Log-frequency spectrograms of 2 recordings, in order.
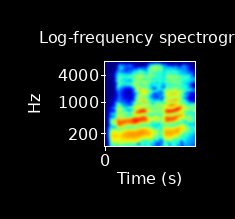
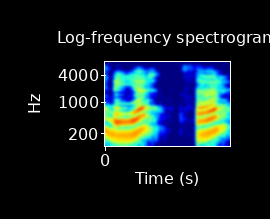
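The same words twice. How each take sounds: First: Said in the usual way. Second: dear सर said slowly and clearly; teacher repeats dear सर slowly for note takers, slow and clear; slow dictation. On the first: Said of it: "उसके बाद". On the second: Shown as a demonstration. Spelling out dear सर at dictation pace. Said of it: "ठीक है, dear सर".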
